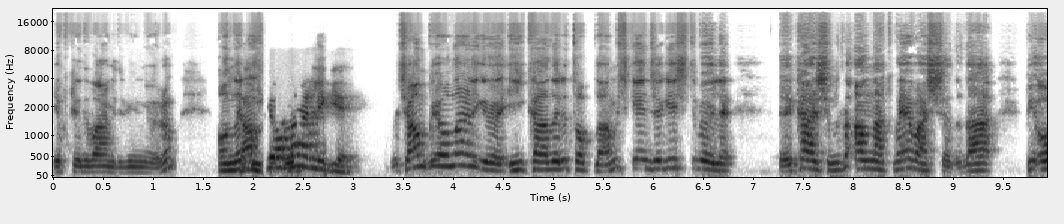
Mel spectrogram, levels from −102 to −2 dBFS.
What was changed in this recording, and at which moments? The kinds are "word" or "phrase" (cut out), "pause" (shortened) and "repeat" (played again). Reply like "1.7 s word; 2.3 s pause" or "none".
none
